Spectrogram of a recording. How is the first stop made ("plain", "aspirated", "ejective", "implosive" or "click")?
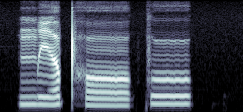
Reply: aspirated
